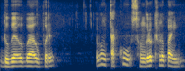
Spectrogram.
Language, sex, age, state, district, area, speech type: Odia, male, 18-30, Odisha, Balasore, rural, spontaneous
